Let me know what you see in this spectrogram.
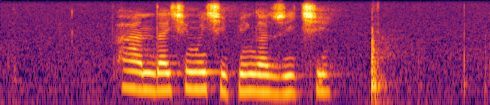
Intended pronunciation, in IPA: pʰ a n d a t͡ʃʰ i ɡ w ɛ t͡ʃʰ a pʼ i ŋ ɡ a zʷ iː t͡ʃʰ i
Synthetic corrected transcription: pʰ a n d a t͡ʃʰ i ŋ w ɛ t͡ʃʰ i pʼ i ŋ ɡ a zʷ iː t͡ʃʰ i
